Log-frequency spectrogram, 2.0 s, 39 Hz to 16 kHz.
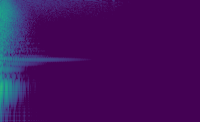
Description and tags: This sample pack contains 109 samples of a Ludwig Accent Combo 14x6 snare drum played by drummer Kent Breckner and recorded with eight different microphones and multiple velocity layers. For each microphone there are ten velocity layers but in addition there is a ‘combi’ set which is a mixture of my three favorite mics with ten velocity layers and a ‘special’ set featuring those three mics with some processing and nineteen velocity layers, the even-numbered ones being interpolated. The microphones used were a Shure SM57, a Beyer Dynamic M201, a Josephson e22s, a Josephson C42, a Neumann TLM103, an Electrovoice RE20, an Electrovoice ND868 and an Audio Technica Pro37R. Placement of mic varied according to sensitivity and polar pattern. Preamps used were NPNG and Millennia Media and all sources were recorded directly to Pro Tools through Frontier Design Group and Digidesign converters. Final editing and processing was carried out in Cool Edit Pro.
